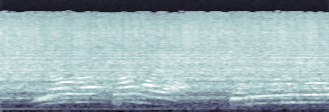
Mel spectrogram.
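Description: Indistinct speech over a steady haze of stadium crowd noise.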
